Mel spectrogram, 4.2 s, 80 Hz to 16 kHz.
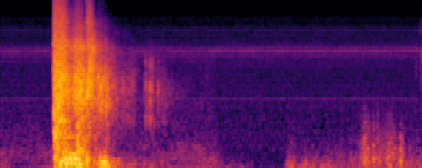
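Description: A single loud 458 Winchester Magnum rifle shot with no muzzle brake cracks out close by, followed by a short decaying rumble, then quiet with faint movement and a soft voice in the background.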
